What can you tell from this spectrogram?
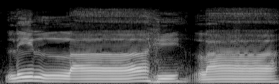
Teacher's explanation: Kemudian lillahi di sini ada lam jalalah di mana di atas lam jalalah ada harakat berdiri yaitu menunjukkan bahwa huruf tersebut dibaca panjang yaitu satu alif atau dua harakat atau dua ketukan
